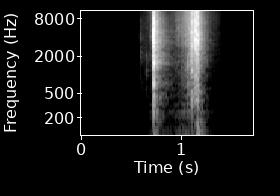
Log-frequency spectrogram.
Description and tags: gun drawn from leather holster draw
